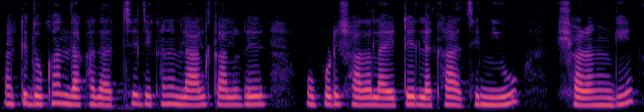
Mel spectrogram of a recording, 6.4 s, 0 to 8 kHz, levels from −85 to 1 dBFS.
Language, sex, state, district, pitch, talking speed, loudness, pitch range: Bengali, female, West Bengal, Jhargram, 215 Hz, 130 wpm, -35 LUFS, 200-225 Hz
